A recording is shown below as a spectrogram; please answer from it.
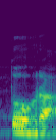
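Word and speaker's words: Torah: এখানে তোরা উচ্চারণ আছে। কিন্তু এটা একচুয়ালি হবে তোহরা।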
